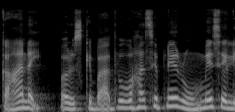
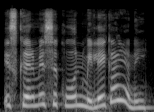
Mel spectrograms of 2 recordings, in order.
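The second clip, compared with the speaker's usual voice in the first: raised, higher voice of irritated complaint; mild roar; 5 semitones higher, 5 dB louder than usual. A narrator's reading. Man woken from sleep by the row, mild roar. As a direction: bellow it with restraint, as in narration. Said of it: "किसी के धाड़ने की आवाज़ आई".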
